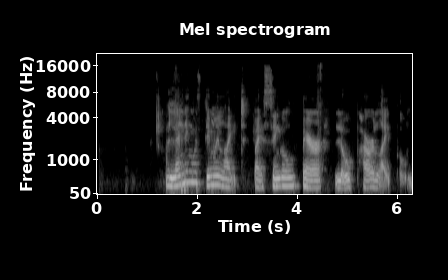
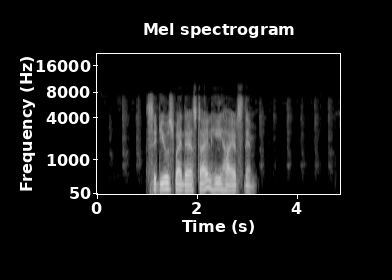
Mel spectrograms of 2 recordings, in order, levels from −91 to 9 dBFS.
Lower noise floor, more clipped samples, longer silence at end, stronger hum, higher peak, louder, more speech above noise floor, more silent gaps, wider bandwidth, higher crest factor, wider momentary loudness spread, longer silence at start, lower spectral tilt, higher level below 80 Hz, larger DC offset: first, -77 dBFS vs -66 dBFS; neither; second, 0 s vs 1.75 s; neither; second, -14 dBFS vs -2 dBFS; second, -30 LUFS vs -18 LUFS; about the same, 47 dB vs 49 dB; neither; first, 16 kHz vs 8 kHz; about the same, 18 dB vs 18 dB; about the same, 14 LU vs 12 LU; first, 1.2 s vs 1 s; about the same, -5.5 dB/octave vs -6 dB/octave; second, -72 dBFS vs -56 dBFS; neither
